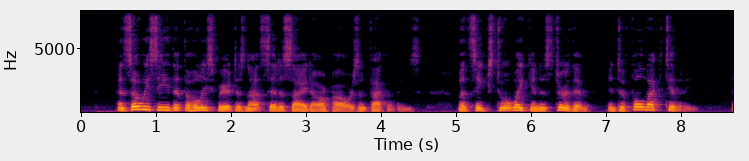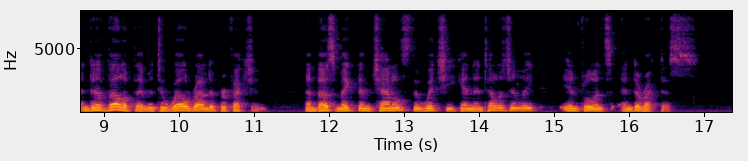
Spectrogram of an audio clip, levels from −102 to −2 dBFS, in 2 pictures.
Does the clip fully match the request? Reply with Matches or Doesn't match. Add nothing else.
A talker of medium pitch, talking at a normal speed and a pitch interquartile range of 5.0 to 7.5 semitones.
Doesn't match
